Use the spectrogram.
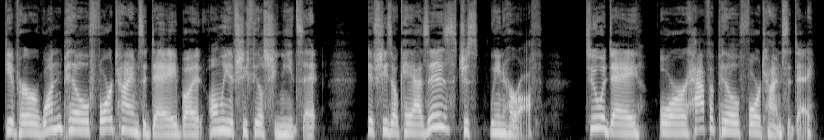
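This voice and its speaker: A self-assured young woman acted by a female audiobook performer, recorded very dry. She talks fluently and matter-of-factly, with a casual, reassuring manner at a middle pitch. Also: unhurried, dry recording, close to an everyday voice. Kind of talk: audiobook dialogue acting.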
